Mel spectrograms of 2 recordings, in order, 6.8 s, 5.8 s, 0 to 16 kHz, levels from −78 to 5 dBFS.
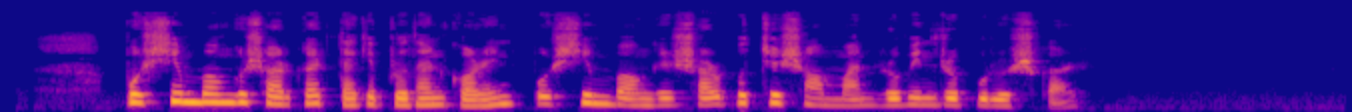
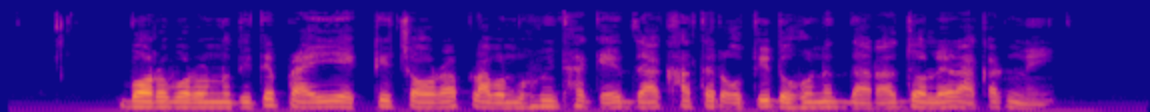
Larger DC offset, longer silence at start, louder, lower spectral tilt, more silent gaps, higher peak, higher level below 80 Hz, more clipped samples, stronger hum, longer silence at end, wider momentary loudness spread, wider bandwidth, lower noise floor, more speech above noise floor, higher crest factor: neither; first, 0.65 s vs 0.25 s; first, -21 LUFS vs -28 LUFS; about the same, -5.5 dB/octave vs -6 dB/octave; neither; first, -2 dBFS vs -8 dBFS; second, -72 dBFS vs -56 dBFS; neither; neither; first, 1.4 s vs 0.5 s; about the same, 9 LU vs 11 LU; about the same, 11 kHz vs 11.5 kHz; first, -67 dBFS vs -50 dBFS; first, 47 dB vs 23 dB; about the same, 20 dB vs 20 dB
